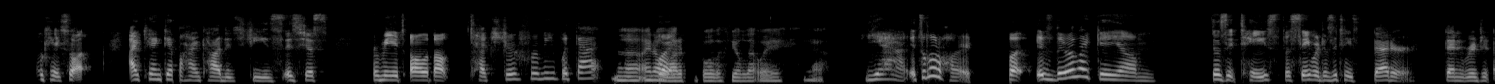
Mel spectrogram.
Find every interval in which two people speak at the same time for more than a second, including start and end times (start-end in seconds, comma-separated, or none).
none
